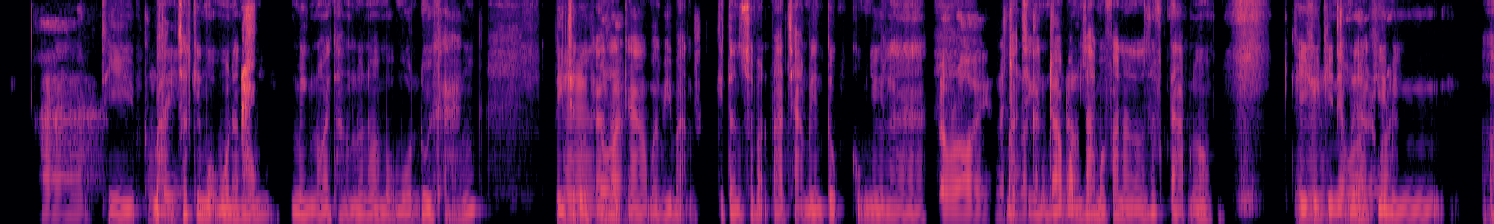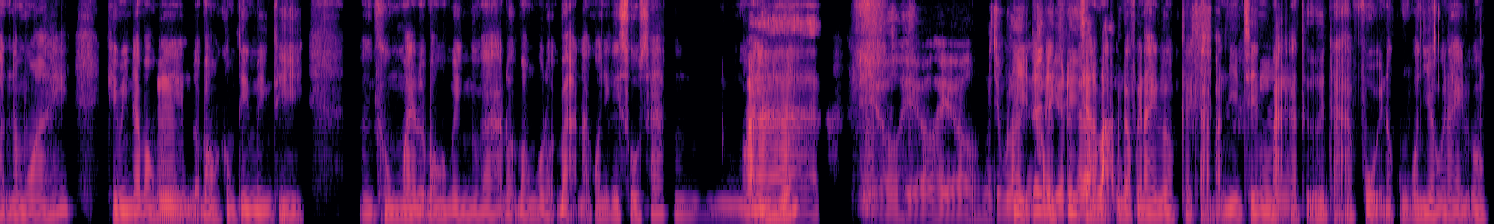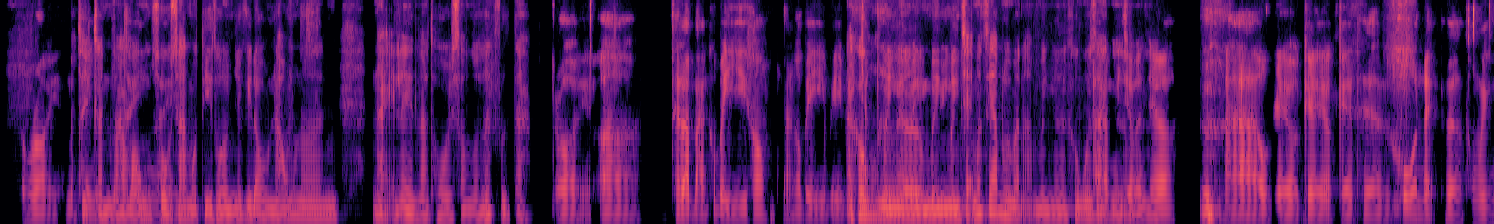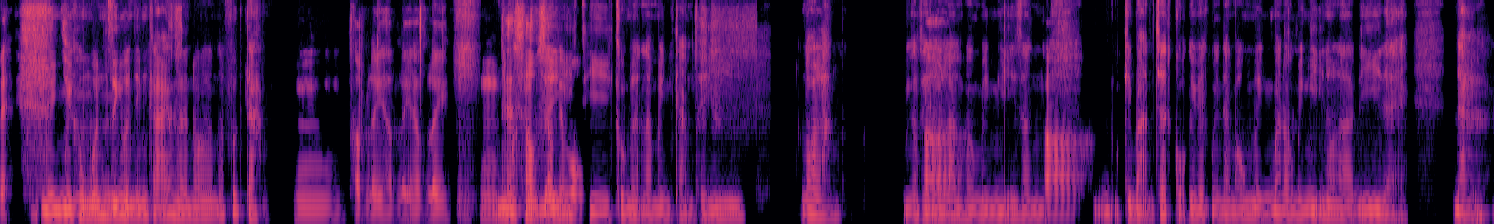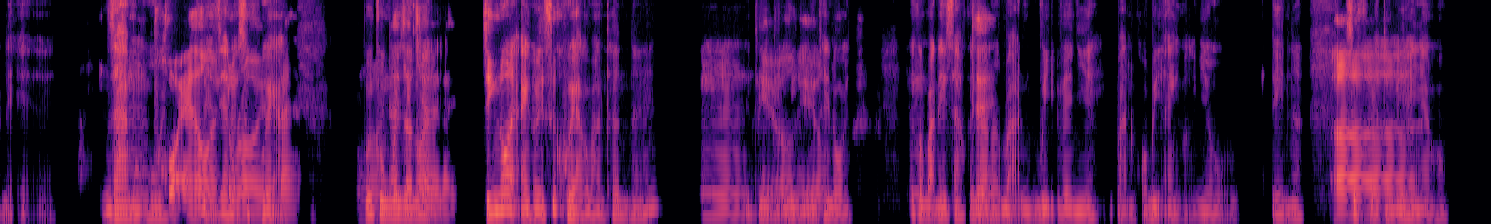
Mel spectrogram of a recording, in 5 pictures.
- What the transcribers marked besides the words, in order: other background noise; tapping; other noise
- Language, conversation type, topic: Vietnamese, unstructured, Bạn có kỷ niệm nào đáng nhớ khi chơi thể thao không?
